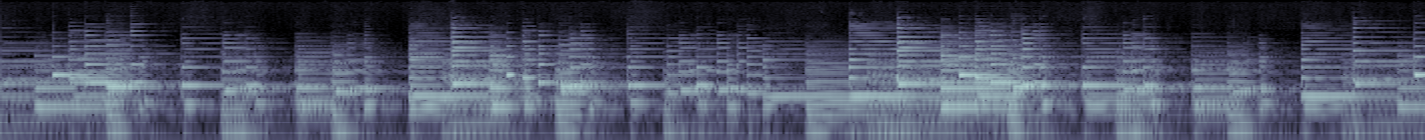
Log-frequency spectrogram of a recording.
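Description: Piano music: a steady run of struck notes over recurring bass notes.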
